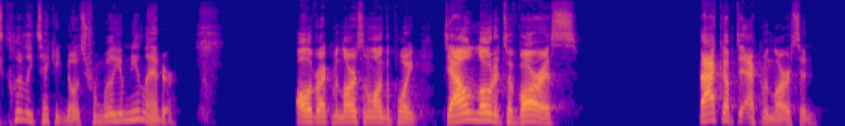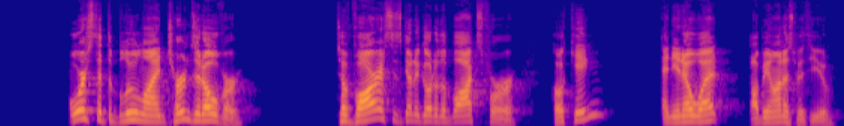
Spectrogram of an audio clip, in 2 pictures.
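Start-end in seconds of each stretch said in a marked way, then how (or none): 2.9-14.5 play-by-play. Acted. Live play-by-play.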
